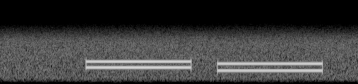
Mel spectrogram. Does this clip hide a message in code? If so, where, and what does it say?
Yes: aircraft SELCAL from 0.9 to 3.2 s, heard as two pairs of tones, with radio static. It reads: KP-HM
